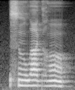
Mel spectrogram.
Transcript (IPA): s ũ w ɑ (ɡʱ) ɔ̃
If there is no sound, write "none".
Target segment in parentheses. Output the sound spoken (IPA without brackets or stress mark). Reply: ɡʱ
